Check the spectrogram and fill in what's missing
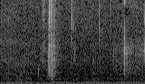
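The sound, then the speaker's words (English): Crunchy chewing by several people, with sharp bites and crackles over a steady low hum, as stale dry cereal is munched in irregular bursts. “Damn, look how stale these cereals are. Everyone's still chewing.”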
